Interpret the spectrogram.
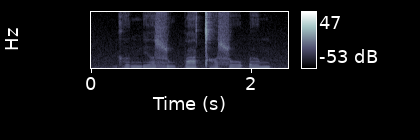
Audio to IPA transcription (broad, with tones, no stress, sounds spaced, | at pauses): ɡʱ ə˨ ŋ e˨ ɐ̯ ɮ u˨ p a˦ ɡ͡ǀ ʌ˧ ɬ o˦ ʔ ə˦ m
